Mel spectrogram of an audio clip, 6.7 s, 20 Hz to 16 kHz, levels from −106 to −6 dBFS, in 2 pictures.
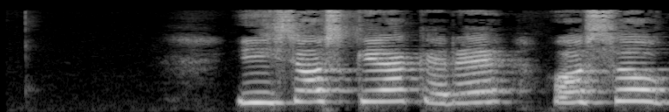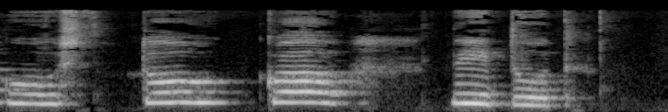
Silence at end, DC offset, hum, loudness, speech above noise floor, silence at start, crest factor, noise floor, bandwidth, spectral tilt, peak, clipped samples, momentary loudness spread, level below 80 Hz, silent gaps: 0.45 s; under 0.1%; none; -30 LUFS; 56 dB; 1.2 s; 18 dB; -87 dBFS; 12 kHz; -0.5 dB/octave; -14 dBFS; under 0.1%; 9 LU; -82 dBFS; none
